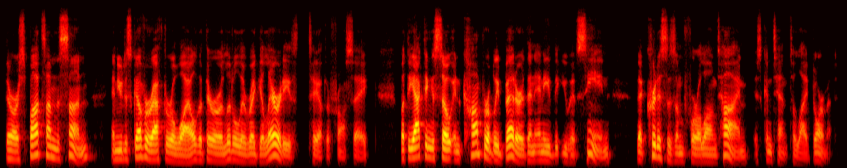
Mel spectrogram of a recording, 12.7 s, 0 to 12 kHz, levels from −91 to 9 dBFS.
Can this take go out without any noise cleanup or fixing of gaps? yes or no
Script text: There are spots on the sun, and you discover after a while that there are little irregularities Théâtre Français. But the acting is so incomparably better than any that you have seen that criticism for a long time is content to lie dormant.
yes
